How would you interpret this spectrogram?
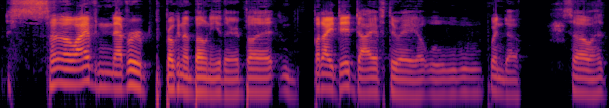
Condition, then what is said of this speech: Stuttering. With me, so if I didn't have these massive pauses where it's like, what is he gonna say? What's he gonna do?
